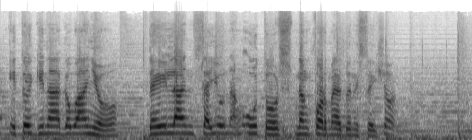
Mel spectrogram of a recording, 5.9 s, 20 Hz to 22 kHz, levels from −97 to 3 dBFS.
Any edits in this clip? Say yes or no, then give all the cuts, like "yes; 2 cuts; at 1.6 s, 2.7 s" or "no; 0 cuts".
yes; 1 cut; at 4.9 s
